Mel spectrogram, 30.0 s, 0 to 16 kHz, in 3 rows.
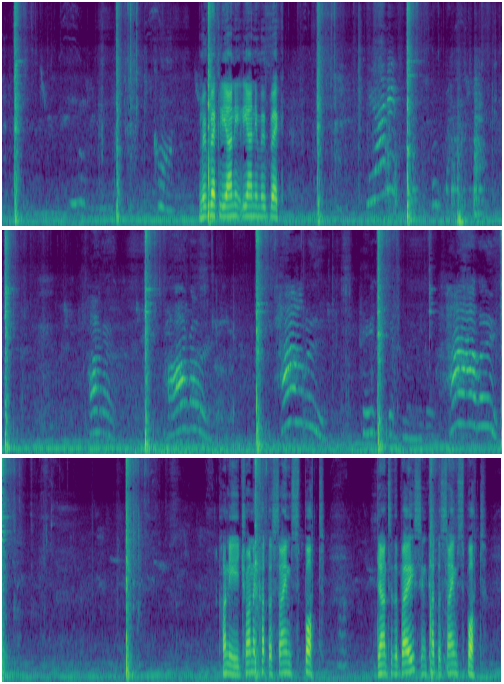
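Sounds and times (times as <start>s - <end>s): machete chopping tree trunk: 0.2s - 0.6s, 2.2s - 2.7s, 6.2s - 6.7s, 8.1s - 8.4s, 10.0s - 10.4s, 12.8s - 13.2s, 15.0s - 15.4s, 17.5s - 17.9s, 20.0s - 20.4s, 22.4s - 23.0s
child calling out: 18.9s - 19.9s.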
